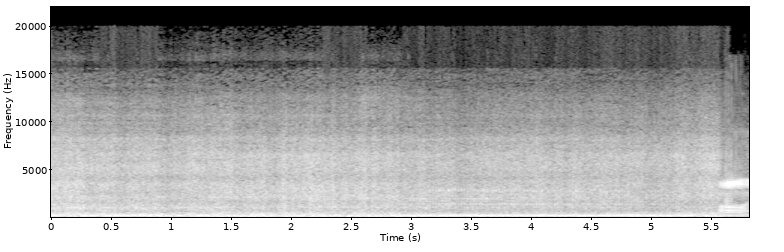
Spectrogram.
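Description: A dirt bike engine with a Dynojet kit installed and the spark arrestor pulled from the muffler runs steadily and loudly close by, a constant droning roar with a faint rising whine near the end.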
